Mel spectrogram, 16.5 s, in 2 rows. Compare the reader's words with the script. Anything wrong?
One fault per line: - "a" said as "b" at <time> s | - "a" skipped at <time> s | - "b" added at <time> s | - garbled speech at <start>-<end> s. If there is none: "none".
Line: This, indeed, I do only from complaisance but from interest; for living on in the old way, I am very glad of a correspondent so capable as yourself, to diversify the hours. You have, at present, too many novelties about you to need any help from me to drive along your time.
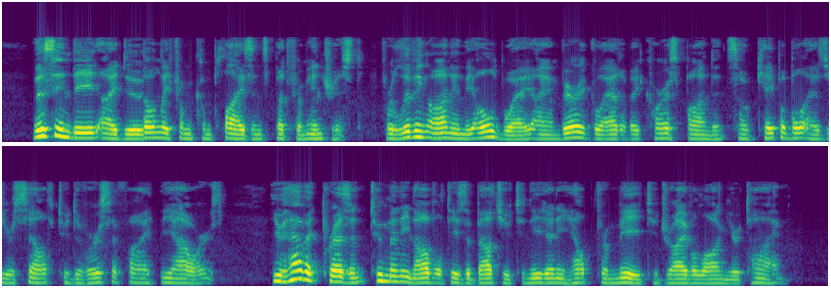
none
